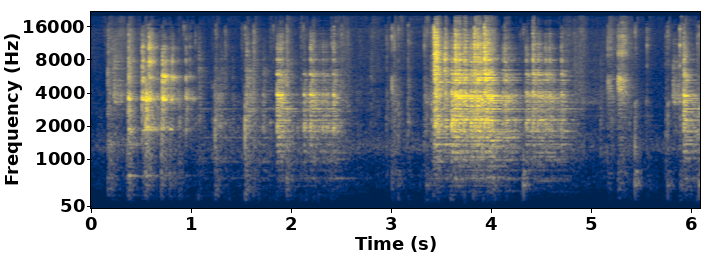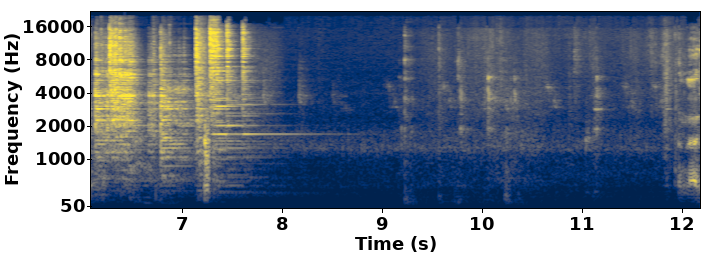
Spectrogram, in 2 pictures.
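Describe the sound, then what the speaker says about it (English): Metallic clanks, scrapes and knocks from prying a rusty dual-mass flywheel off a BMW S54 engine, with irregular bursts of banging and rattling, then a quieter stretch with a lingering ring. "Now I'm going to pry the flywheel off."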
